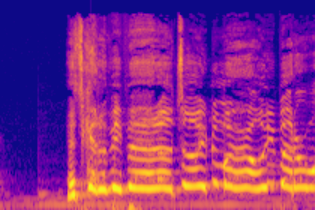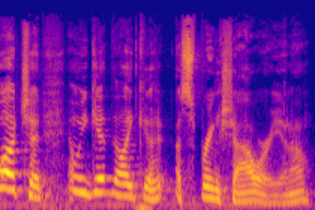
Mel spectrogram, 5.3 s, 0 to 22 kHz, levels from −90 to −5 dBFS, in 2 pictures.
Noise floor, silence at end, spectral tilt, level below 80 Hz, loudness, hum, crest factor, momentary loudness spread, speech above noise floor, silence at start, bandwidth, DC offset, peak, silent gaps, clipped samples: -42 dBFS; 0.05 s; -4.5 dB/octave; -40 dBFS; -15 LUFS; none; 16 dB; 12 LU; 27 dB; 0.35 s; 17 kHz; under 0.1%; 0 dBFS; none; under 0.1%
